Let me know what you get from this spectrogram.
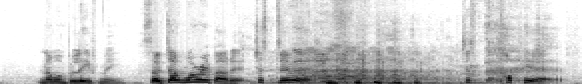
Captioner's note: laughter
